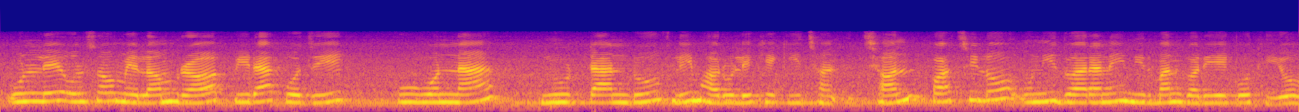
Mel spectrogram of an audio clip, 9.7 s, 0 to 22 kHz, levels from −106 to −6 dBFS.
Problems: constant background noise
